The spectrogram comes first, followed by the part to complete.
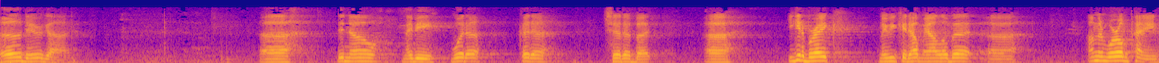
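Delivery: weak, soft, wimpy, half-hearted delivery. Mocking a half-hearted prayer that god hates: mock wimpy prayer. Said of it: "those little wimpy prayers".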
